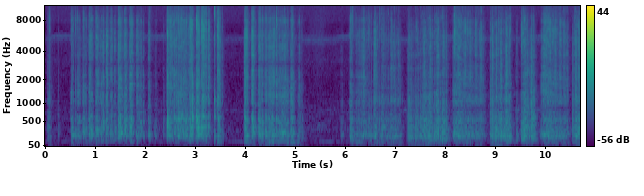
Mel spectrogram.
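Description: The teeth and then the tail of a pink plastic comb are scratched along the strips of a large, flat, woven plastic sleeping mat. The result is dense, raspy scratching in bursts of a second or two, separated by short quiet gaps, with a rough broadband texture centred in the low-mids.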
